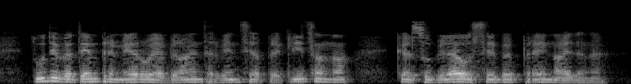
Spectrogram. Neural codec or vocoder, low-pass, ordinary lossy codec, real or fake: vocoder, 44.1 kHz, 128 mel bands every 512 samples, BigVGAN v2; 19.8 kHz; AAC, 24 kbps; fake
